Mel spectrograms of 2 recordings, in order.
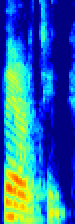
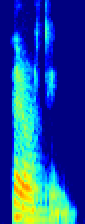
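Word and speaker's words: thirteen: Thir, recuerda th, por lo tanto suena thir, no sino thirtin.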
